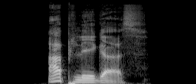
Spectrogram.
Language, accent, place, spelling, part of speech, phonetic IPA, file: German, Germany, Berlin, Ablegers, noun, [ˈapˌleːɡɐs], De-Ablegers.ogg
- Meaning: genitive singular of Ableger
